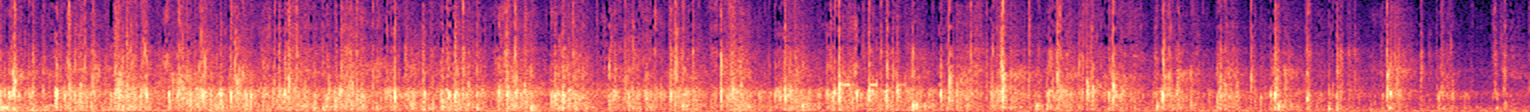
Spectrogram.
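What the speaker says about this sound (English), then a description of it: "Yes, clap loudly." Sustained clapping from the audience at a Navodaya school alumni batch celebration, a busy, fairly loud round of applause running throughout with faint voices mixed underneath.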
